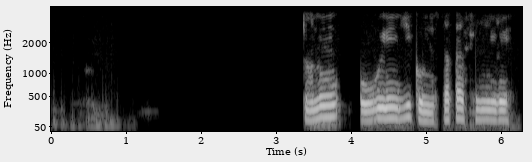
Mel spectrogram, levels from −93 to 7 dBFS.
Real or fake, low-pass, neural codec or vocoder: fake; 3.6 kHz; vocoder, 44.1 kHz, 128 mel bands, Pupu-Vocoder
